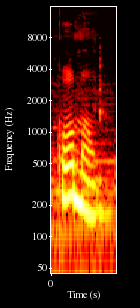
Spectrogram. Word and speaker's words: Comam: Comam, embora termine com an, nós falamos como se fosse ão. Comam.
